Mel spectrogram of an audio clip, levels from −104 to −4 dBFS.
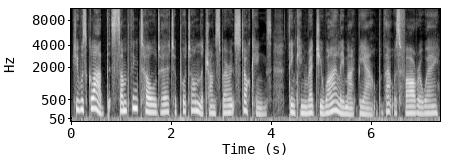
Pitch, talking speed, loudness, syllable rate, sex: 175 Hz, 195 wpm, -18 LUFS, 4.7 syllables/s, female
